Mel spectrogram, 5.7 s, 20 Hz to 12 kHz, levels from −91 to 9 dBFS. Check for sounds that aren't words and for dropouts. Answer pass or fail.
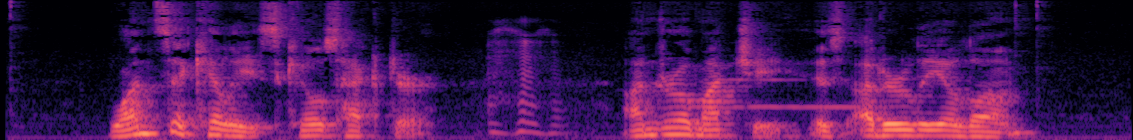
fail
